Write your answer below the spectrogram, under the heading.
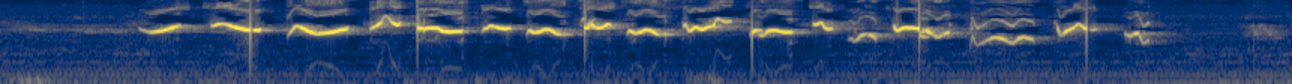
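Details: Ultramarine grosbeak (azulão pardo) song used to excite and warm up another male: a run of rich, warbled whistled notes around one pitch, about a dozen phrases in quick succession with slight rises and falls, over a faint steady hum.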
